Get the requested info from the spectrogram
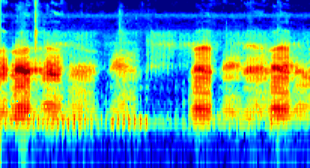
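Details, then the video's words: Indian bullfrog, yellow in colour, calling outdoors: a few strong, nasal croaks, then a quieter, droning stretch, followed by three more loud, harmonic bursts near the end. "Rare Yellow Frog Wonderful Indian Bullfrog Video | Frog Sounds"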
